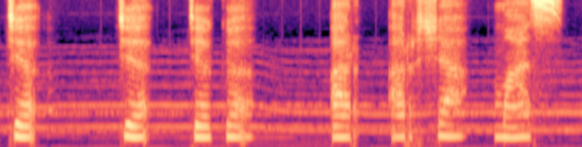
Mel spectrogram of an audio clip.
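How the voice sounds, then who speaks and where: A woman voicing a desperate young wife who pleads with her husband through tears, her voice going higher. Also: normal speed, warm tone, soft background music, close to an everyday voice. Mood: faint, dying. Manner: pleading, tearful.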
